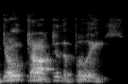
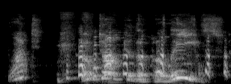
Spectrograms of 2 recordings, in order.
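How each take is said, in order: First: Said in the usual way. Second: High-pitched retold disbelief with a laugh; incredulous echo. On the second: Renter repeats the host's police warning, incredulous. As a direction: squeak the warning back in mock astonishment.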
